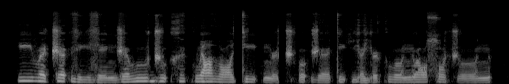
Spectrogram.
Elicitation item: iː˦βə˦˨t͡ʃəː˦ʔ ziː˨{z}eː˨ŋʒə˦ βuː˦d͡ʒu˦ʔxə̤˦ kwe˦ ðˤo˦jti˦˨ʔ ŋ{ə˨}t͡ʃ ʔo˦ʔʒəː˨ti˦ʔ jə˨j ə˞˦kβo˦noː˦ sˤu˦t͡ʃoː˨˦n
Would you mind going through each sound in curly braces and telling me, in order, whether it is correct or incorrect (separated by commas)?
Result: correct, incorrect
